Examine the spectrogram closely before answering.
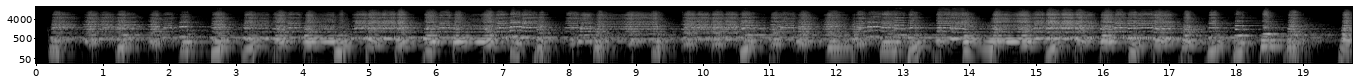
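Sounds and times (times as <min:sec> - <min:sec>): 
waltz music: 0:00.2 - 0:19.7.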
